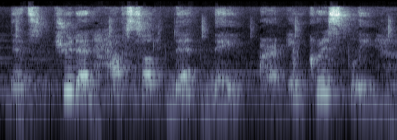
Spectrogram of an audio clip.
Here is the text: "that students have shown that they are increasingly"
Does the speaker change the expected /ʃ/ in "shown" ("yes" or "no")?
yes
